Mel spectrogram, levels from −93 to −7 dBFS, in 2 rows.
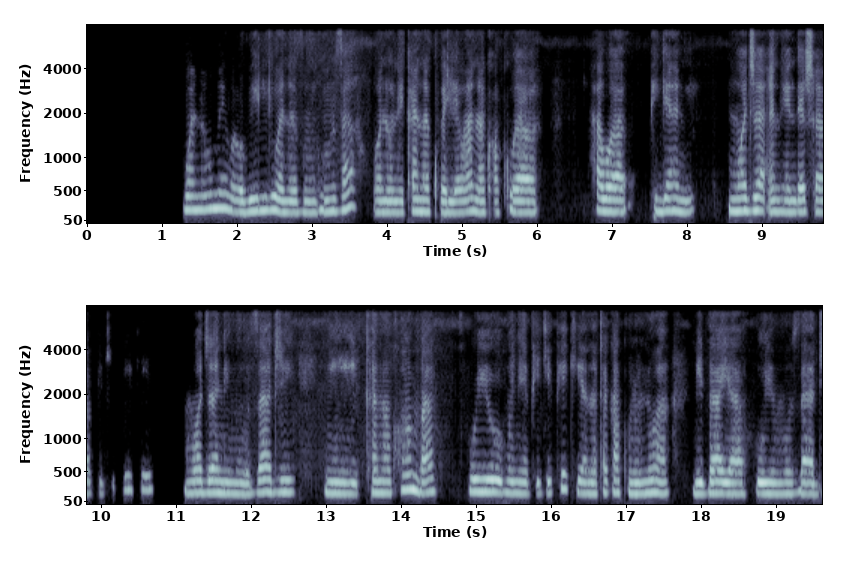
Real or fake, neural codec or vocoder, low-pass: fake; codec, 16 kHz, 2 kbps, FreqCodec, smaller model; 7.2 kHz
